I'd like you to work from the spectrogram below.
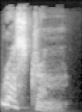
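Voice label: "rostrum", British English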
